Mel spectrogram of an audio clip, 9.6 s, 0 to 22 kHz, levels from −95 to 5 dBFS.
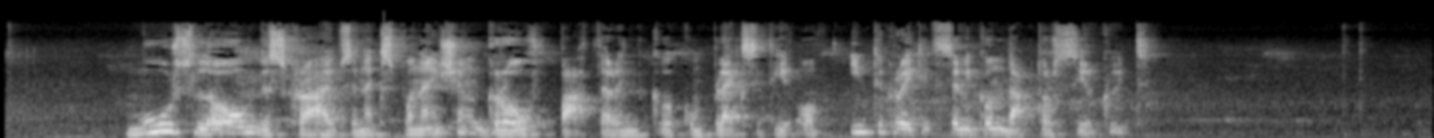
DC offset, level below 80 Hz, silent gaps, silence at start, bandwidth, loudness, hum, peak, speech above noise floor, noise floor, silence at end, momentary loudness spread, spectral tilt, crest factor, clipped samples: under 0.1%; -50 dBFS; none; 0.85 s; 11.5 kHz; -17 LUFS; none; 0 dBFS; 38 dB; -55 dBFS; 1.9 s; 12 LU; -3.5 dB/octave; 18 dB; under 0.1%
